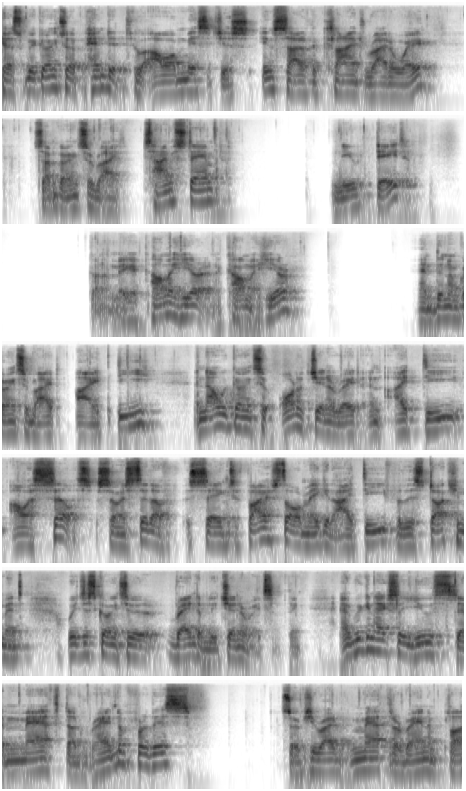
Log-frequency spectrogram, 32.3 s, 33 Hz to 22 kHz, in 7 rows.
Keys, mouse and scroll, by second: 0.0-0.8 typing, 4.3-9.2 typing, 10.0 click, 10.6 ,, 10.8 click, 11.3 ,, 12.5 KP_Enter, 14.2-15.4 typing, 17.2 Escape, 23.9-24.5 scroll up 2, 26.6-30.6 typing, 31.7-32.3 typing.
